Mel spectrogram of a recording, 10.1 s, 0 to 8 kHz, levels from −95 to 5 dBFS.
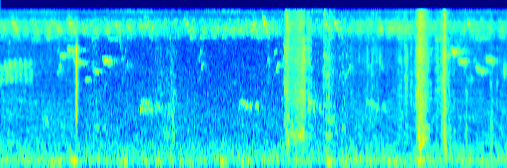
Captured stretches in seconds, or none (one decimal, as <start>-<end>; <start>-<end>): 1.6-5.7; 6.2-7.0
